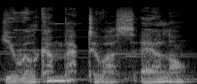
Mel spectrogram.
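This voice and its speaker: An actor playing a smooth, scheming young ambassador in a video game, mock-courteous and theatrical. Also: male voice, fairly low pitch, very animated, moderate pace, over music. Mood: smug, taunting. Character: smooth, scheming young imperial ambassador, cruelly mocking brother. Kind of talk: video game cutscene acting.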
